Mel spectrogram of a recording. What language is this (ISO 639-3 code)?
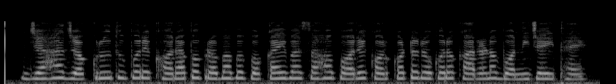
ori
